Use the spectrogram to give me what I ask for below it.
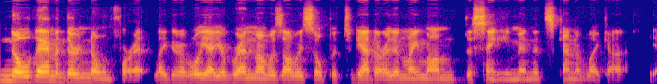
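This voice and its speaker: A woman with a Quebec accent, her pitch very deep and low, with ordinary pitch variation. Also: fairly quick pace, big swings in loudness. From Quebec, Canada. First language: French. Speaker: boutique owner. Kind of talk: interview.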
